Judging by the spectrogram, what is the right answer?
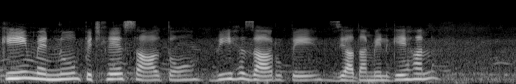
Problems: constant background noise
